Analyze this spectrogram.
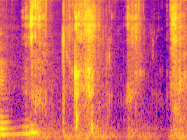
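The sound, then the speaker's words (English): Crisp crunching of someone chewing snack chips: four or five sharp, brittle bites in an uneven rhythm, with short quiet gaps between them and no talking. “I know Bo mad than a motherfucker right now because we chewing.”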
